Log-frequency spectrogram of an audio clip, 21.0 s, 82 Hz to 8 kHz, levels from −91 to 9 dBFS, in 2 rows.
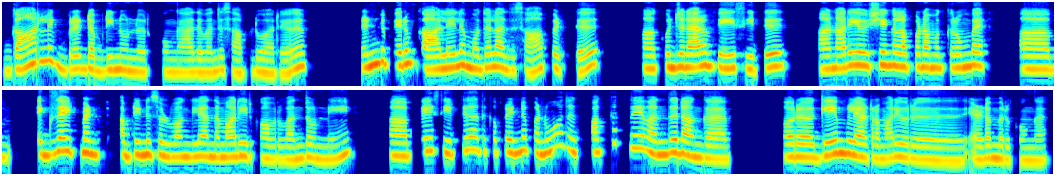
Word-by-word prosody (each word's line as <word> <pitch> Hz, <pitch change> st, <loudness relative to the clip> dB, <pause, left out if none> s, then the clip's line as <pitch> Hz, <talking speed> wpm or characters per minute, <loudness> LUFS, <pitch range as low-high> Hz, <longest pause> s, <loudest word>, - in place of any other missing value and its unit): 'Garlic 285 Hz, +7 st, +3 dB
bread' 210 Hz, 0 st, +1 dB
அப்படின்னு 205 Hz, +2 st, -1 dB
ஒன்னு 185 Hz, -2 st, -2 dB
இருக்குங்க. 180 Hz, 0 st, -9 dB
அதை 175 Hz, 0 st, -3 dB
வந்து 190 Hz, +3 st, -4 dB
சாப்பிடுவாரு. 170 Hz, -1 st, -5 dB, 0.7 s
2 265 Hz, +5 st, +6 dB
பேரும் 275 Hz, +3 st, +3 dB
காலையில 215 Hz, +4 st, +4 dB
முதல்ல 230 Hz, +3 st, +1 dB
அதை 195 Hz, -, -5 dB
சாப்பிட்டு. 215 Hz, 0 st, -3 dB, 0.6 s
அ -, -, +1 dB, 0.2 s
கொஞ்ச 235 Hz, 0 st, +3 dB
நேரம் 245 Hz, +1 st, +4 dB
பேசிட்டு 220 Hz, 0 st, 0 dB, 0.5 s
அ -, -, +1 dB, 0.2 s
நிறைய 255 Hz, +4 st, +4 dB
விஷயங்கள் 255 Hz, -1 st, +4 dB
அப்ப 235 Hz, 0 st, -6 dB
நமக்கு 225 Hz, 0 st, -2 dB
ரொம்ப 240 Hz, +3 st, +3 dB, 0.5 s
அ -, -, +1 dB, 0.7 s
எக்ஸைட்மென்ட் 265 Hz, 0 st, +3 dB, 0.2 s
அப்படின்னு 240 Hz, +1 st, +2 dB
சொல்லுவாங்க 215 Hz, -1 st, -1 dB
இல்லையா! 220 Hz, 0 st, +1 dB
அந்த 210 Hz, -1 st, -1 dB
மாதிரி 215 Hz, +1 st, +2 dB
இருக்கும். 205 Hz, -2 st, -6 dB
அவர் 190 Hz, -1 st, -7 dB
வந்தோனே 190 Hz, 0 st, -4 dB, 0.8 s
பேசிட்டு 290 Hz, -1 st, -2 dB
அதுக்கப்புறம் 275 Hz, -2 st, -3 dB
என்ன 285 Hz, -, +2 dB
பண்ணுவோம். 265 Hz, +8 st, +1 dB
அது 315 Hz, -, -5 dB, 0.2 s
பக்கத்துலயே 340 Hz, +4 st, -2 dB
வந்து 245 Hz, +2 st, +2 dB
நாங்க 210 Hz, -3 st, +1 dB, 0.8 s
ஒரு 215 Hz, 0 st, +3 dB, 0.2 s
கேம் 250 Hz, +3 st, +6 dB
விளையாடுற 215 Hz, -5 st, +3 dB
மாதிரி 200 Hz, +3 st, -1 dB
ஒரு 195 Hz, -2 st, -3 dB, 0.6 s
இடம் 195 Hz, +1 st, 0 dB
இருக்குங்க. 175 Hz, -1 st, -7 dB
225 Hz, 140 wpm, -23 LUFS, 200-255 Hz, 0.8 s, 2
